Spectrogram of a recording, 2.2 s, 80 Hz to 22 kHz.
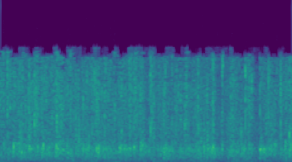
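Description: A 1981 French television studio audience applauds a contestant from Grenoble, a dense and steady wash of clapping that holds at an even level throughout.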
